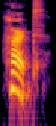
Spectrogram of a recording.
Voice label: "heart", US English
